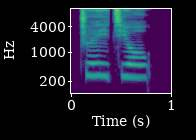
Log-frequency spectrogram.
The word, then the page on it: 追究: zhuī jiū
